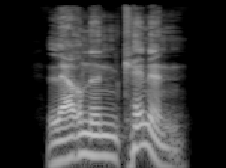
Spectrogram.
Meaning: inflection of kennen lernen: 1. first/third-person plural present 2. first/third-person plural subjunctive I
- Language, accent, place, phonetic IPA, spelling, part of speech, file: German, Germany, Berlin, [ˌlɛʁnən ˈkɛnən], lernen kennen, verb, De-lernen kennen.ogg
